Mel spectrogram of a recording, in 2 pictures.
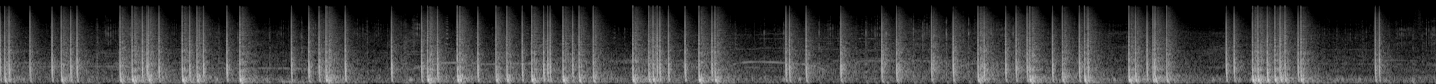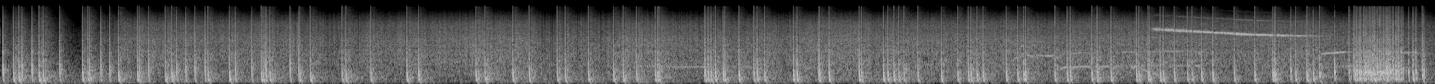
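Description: Fireworks display going off: irregular sharp bangs several a second, then about halfway through a dense, steady crackle of many rapid small pops. A falling whistle cuts through near the end.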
